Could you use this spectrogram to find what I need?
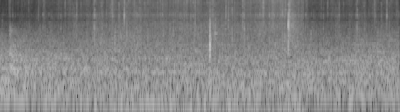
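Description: A fire roars in a firebox.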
